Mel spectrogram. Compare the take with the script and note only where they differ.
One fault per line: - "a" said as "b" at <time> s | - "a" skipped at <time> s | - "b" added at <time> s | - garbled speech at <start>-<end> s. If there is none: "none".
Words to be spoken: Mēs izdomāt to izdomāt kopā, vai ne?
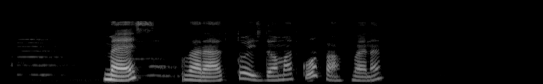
- "izdomāt" said as "varētu" at 1.9 s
